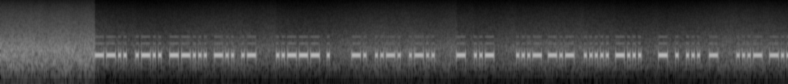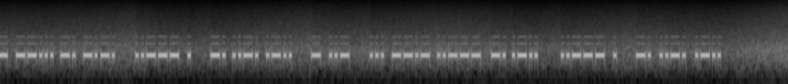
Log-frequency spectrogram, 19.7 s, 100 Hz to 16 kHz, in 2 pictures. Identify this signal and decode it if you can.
Morse code, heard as a keyed tone, hand-sent with a paddle, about 35 wpm, 580 Hz, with radio static. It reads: ZL7DA 2E NFL TU VK5B TEST VK7NC 2E NFL TU SQ2NL 2E NFL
